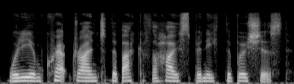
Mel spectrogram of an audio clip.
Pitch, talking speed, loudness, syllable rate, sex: 160 Hz, 245 wpm, -19 LUFS, 6.0 syllables/s, female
